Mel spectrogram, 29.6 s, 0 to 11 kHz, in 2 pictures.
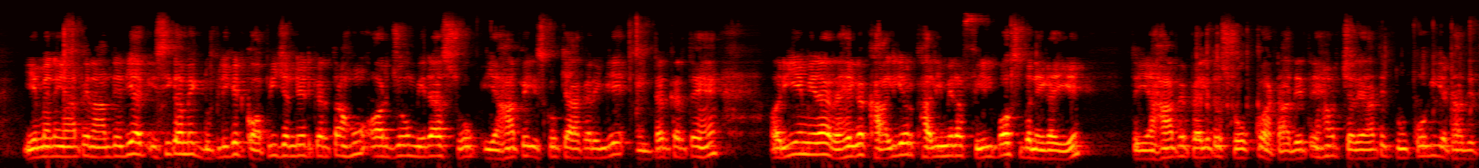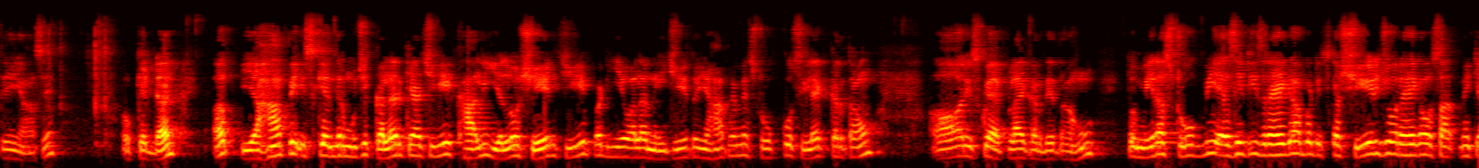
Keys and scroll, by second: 0.6 Return, 1.9 ctrl+d, 6.2 Return, 10.8 BackSpace, 13.0 Right, 15.2 BackSpace.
